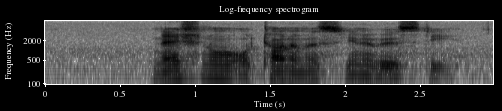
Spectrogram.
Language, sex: English, male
